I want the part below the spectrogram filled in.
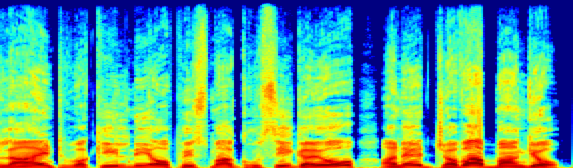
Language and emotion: Gujarati, angry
